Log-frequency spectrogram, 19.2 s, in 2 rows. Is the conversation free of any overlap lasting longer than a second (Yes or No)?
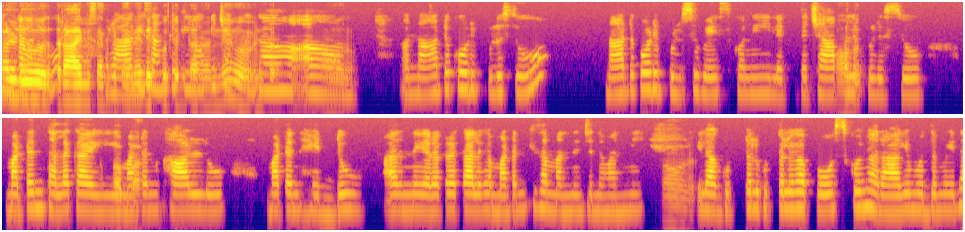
No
